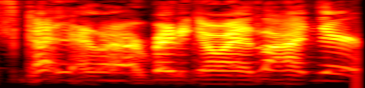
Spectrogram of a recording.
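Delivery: very high, strange, rough and creaky voice. Retelling a photographer's line at a church wedding: imitating a very strange voice. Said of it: "this photographer is doing a very strange voice".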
